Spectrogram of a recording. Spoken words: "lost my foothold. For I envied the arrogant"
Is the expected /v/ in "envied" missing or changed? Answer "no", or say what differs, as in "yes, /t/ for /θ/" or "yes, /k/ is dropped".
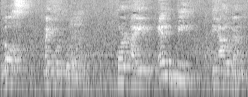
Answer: yes, /b/ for /v/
